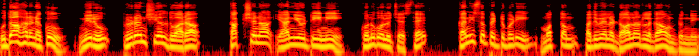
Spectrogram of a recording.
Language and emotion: Telugu, neutral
